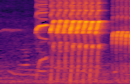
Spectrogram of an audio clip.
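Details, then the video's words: Loud song of a white canary in full voice: a rising whistle leads into a rapid bright rolling trill, switching to a slightly lower repeated trill at the end. "Kicau Kenari Putih Gacor Suara Keras"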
